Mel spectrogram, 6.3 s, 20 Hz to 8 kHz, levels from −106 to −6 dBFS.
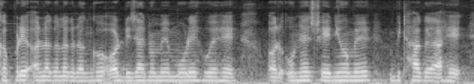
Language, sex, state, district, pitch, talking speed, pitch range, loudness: Hindi, male, Assam, Kamrup Metropolitan, 145 Hz, 160 wpm, 140-150 Hz, -17 LUFS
